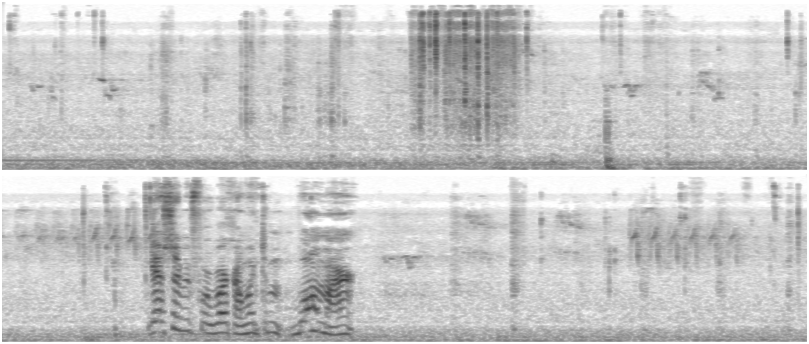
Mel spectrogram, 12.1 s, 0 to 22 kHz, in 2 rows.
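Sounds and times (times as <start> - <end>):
chewing clicks: 0.0 - 3.7, 5.0 - 7.2, 9.4 - 12.0
crisp crunching: 1.1 - 4.1.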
